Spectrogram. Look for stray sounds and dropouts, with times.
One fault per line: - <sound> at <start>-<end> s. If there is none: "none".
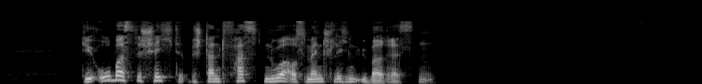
none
